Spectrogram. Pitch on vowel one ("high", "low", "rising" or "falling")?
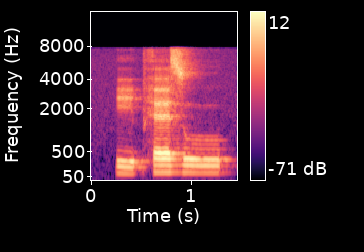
low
